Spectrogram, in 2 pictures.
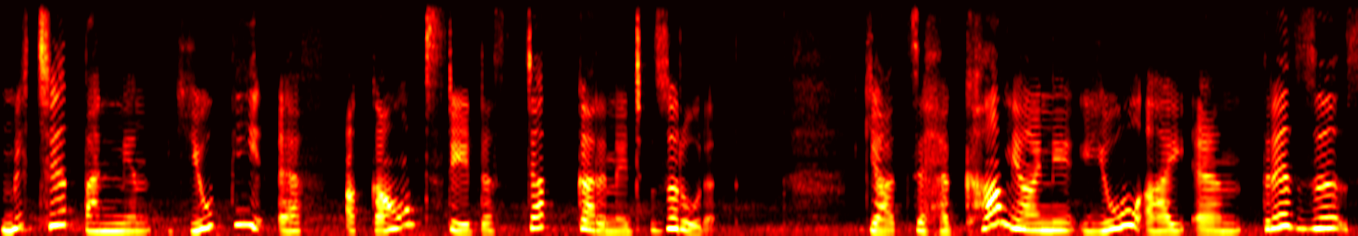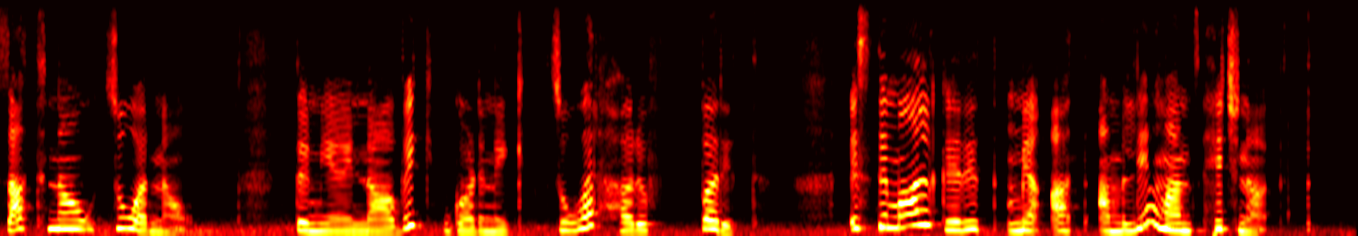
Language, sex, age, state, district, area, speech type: Kashmiri, female, 18-30, Jammu and Kashmir, Ganderbal, rural, read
